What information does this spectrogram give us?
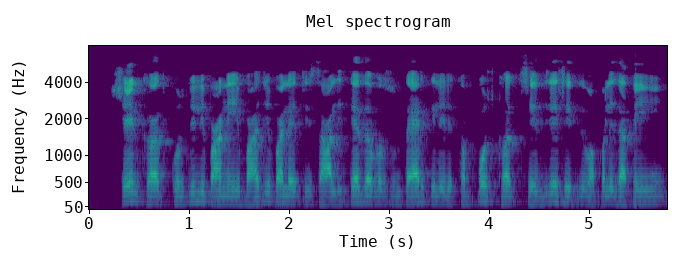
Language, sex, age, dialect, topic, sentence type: Marathi, male, 36-40, Standard Marathi, agriculture, statement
